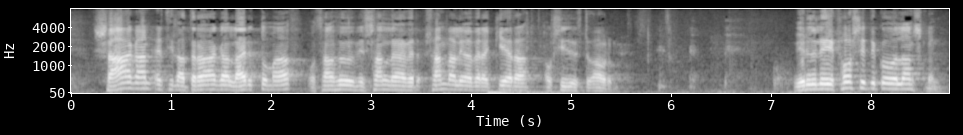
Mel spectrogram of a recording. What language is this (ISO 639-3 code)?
isl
